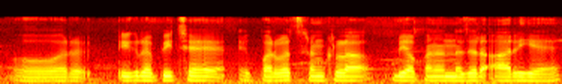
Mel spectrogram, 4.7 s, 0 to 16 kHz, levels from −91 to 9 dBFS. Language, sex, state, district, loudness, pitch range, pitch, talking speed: Hindi, male, Rajasthan, Nagaur, -15 LUFS, 120-130 Hz, 125 Hz, 155 wpm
